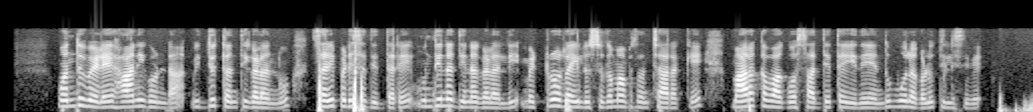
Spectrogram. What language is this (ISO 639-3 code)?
kan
